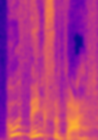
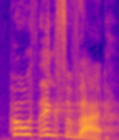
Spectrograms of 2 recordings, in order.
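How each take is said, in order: First: Incredulous aside, close to usual pitch. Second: High-pitched incredulous question; amazed disbelief. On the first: Preacher reacting to Peter's idea, incredulous. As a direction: ask it in mild disbelief. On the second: Preacher marvelling at Peter's idea, high-pitched disbelief. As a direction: lift the pitch right up in disbelief. Repeats the question, much higher. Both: Real, not acted.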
